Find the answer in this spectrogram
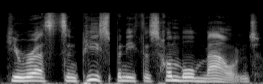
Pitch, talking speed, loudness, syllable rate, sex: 155 Hz, 180 wpm, -16 LUFS, 4.4 syllables/s, male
